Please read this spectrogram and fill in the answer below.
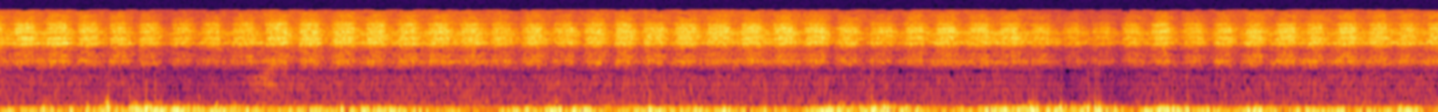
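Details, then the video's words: A cicada's steady, high-pitched, rapidly pulsing buzz over heavy wind rumble, recorded in summer in Tuscany. "Cicada or Cigarra - Sounds of summer in Tuscany"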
